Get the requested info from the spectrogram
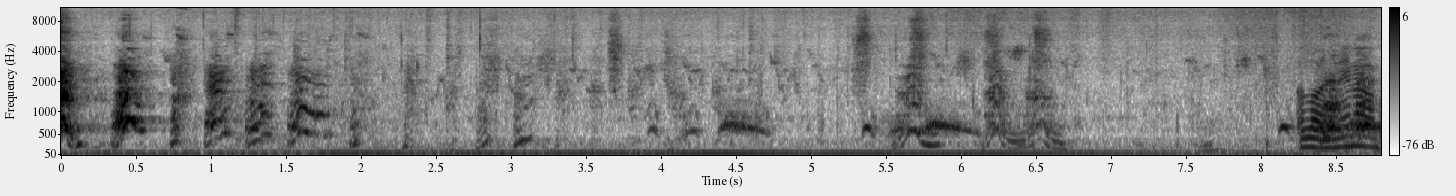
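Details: Playful Bangkaew puppies nearly one month old: a burst of short high yelps and whines opens and closes the passage, with a woman talking in Thai in between.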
